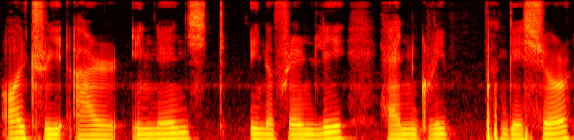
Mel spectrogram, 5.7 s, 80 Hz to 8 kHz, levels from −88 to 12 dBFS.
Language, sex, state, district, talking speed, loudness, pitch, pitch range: English, male, Sikkim, Gangtok, 95 wpm, -19 LUFS, 110 Hz, 105-120 Hz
